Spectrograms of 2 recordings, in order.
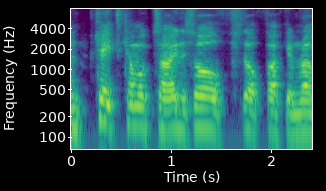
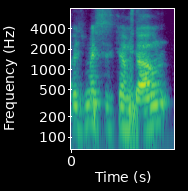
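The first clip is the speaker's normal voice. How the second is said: usual speaking voice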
